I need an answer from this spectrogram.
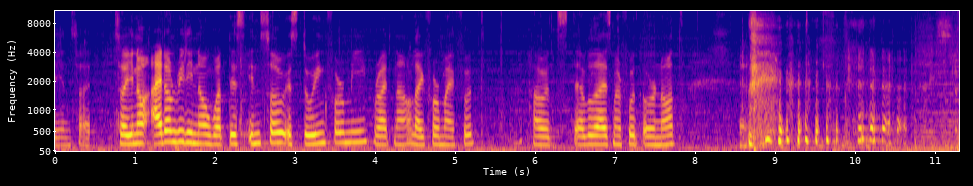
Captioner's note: laughing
